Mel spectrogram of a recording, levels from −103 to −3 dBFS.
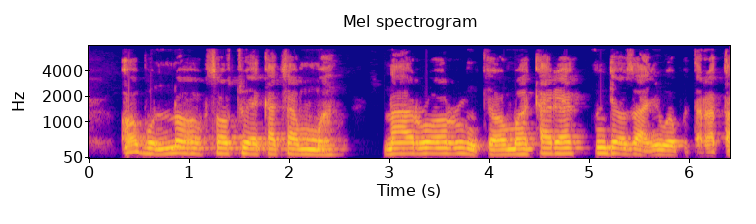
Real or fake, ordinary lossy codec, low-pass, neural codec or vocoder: real; none; 7.2 kHz; none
